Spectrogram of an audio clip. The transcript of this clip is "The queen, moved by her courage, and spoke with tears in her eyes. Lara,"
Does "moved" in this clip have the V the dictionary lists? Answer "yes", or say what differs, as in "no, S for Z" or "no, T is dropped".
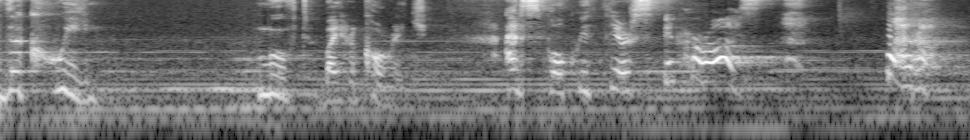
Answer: yes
